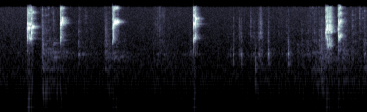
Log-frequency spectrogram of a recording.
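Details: Caged rosy-faced lovebirds, five birds kept by a window, calling often regardless of winter: a series of short, piercing high chirps at irregular gaps, some paired, with faint soft ticks in between.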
